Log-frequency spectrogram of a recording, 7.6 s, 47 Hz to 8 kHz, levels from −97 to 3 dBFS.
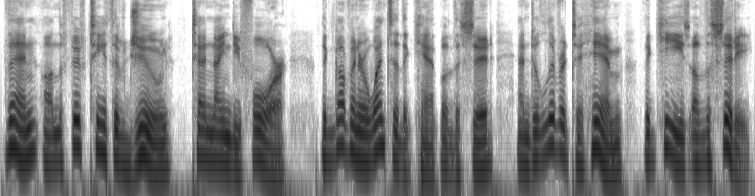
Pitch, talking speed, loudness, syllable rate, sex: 115 Hz, 215 wpm, -18 LUFS, 5.6 syllables/s, male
